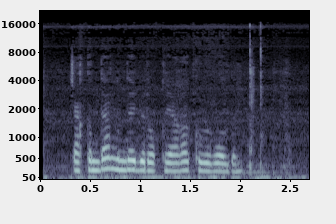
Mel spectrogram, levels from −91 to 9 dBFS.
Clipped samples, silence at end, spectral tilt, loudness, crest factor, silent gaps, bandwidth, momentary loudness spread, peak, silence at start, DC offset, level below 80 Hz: under 0.1%; 0.05 s; -7 dB/octave; -19 LUFS; 14 dB; none; 16.5 kHz; 14 LU; -4 dBFS; 0.05 s; under 0.1%; -36 dBFS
